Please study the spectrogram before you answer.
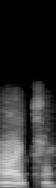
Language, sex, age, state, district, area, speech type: Bengali, male, 18-30, West Bengal, Kolkata, urban, conversation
